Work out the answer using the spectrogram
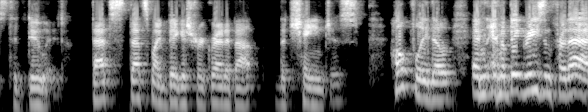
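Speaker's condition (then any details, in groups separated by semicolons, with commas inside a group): No condition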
